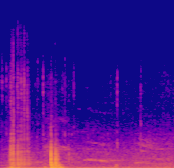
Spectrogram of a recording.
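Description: Plastic parcel shelf of a hatchback boot being handled as its lifting strings are hooked onto the tailgate: a short rustle at the start, then a quick downward-sliding squeak about half a second in.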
